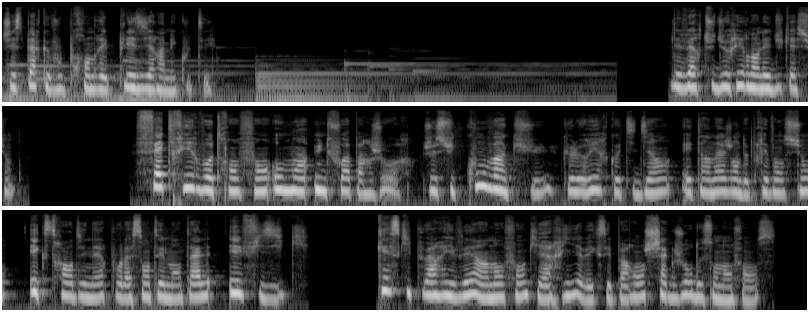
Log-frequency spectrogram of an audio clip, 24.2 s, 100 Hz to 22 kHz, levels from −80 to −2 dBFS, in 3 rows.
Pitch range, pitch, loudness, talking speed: 180-225 Hz, 210 Hz, -29 LUFS, 150 wpm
